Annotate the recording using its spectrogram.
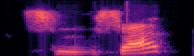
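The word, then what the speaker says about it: סוס: ¿Alguien sabe qué es sus?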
